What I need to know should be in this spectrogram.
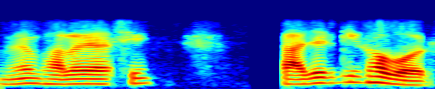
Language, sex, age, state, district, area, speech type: Bengali, male, 30-45, West Bengal, Nadia, rural, conversation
